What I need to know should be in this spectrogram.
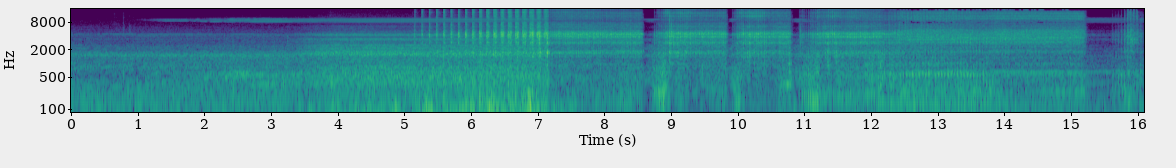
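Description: A lathe motor hums and whirs steadily.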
